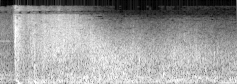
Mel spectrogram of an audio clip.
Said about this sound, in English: Oh, that's nice. So I can still hear the kithara player. I can hear the crew. It's a different perspective. Yeah, we can also hear the cracking of the hull underwater, which is pretty cool.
